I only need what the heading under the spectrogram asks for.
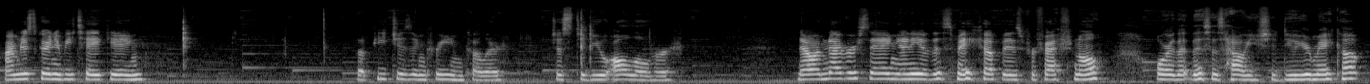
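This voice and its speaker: A young woman chatting casually while doing her makeup, her voice a little raspy, walking through each step in a relaxed way. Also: a little high, unhurried, long pauses, faint music behind. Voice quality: slightly raspy. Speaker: beauty vlogger.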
